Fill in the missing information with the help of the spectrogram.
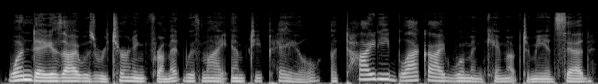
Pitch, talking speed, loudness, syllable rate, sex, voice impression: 155 Hz, 230 wpm, -18 LUFS, 5.0 syllables/s, female, very feminine, very adult-like, slightly middle-aged, calm, elegant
